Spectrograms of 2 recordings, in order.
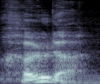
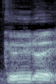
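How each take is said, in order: First: It is said with an Afrikaans pronunciation. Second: It is said with a usual English pronunciation.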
